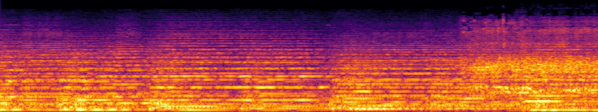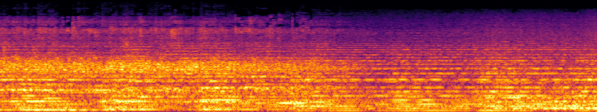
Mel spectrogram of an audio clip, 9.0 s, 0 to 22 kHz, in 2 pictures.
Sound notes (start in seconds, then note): 3.4 cheering and applauding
